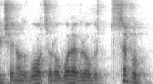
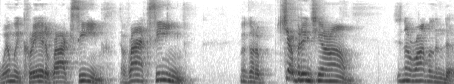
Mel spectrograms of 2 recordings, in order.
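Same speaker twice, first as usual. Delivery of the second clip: high-pitched cartoon frog puppet voice; 6 semitones higher than usual. Quoting what somebody said to Melinda, put on a Kermit the Frog voice. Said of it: "Kermit the Frog voice".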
